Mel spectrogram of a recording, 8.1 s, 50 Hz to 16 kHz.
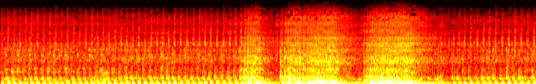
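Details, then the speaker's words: Cold Velocette single with carb likely not tuned right yet: uneven thumping idle near 220 beats a minute and a lazy throttle blip that sags back; cold engine hesitation, temperamental until warmed up. "I do have a bit of hesitation though. Um, so again, I don't think I've got the carb tuned exactly right yet."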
